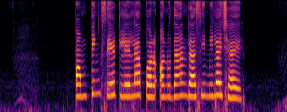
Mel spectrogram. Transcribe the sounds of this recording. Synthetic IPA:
pʌmpiŋɡseʈlelapʌɾʌnud̪anrasimilʌjt͡sʰʌe

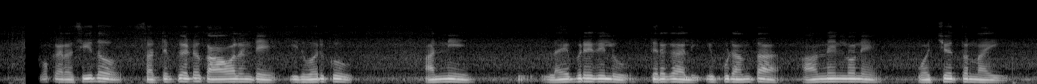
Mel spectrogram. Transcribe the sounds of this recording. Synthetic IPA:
ɔkɐɾɐsiːd̪o̞ːsɐɾʈipʰikeːʈokaːʋaːlɐɳʈe̞ːid̪iʋɐɾɐkuː | ɐ̰nːi | lɐjbɾeɾiːlut̪iɾɐɡaːliʔipːuɽuɐnt̪aː | aːnnɐjnlo̞ːne̞ː | ʋɐt͡ʃːeːt̪unːaːji

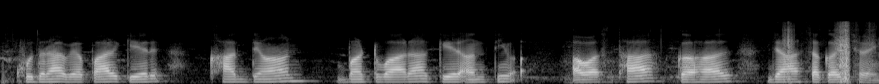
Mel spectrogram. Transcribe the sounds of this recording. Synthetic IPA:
kʰud̪ɾaʋjəpaɾkeɾ | kʰaːd̪jan | bə̃ʈwaɾakeɾə̰̃nt̪im | əʋəst̪ʰakəɦəld͡ʒasəkətt͡ʃʰə

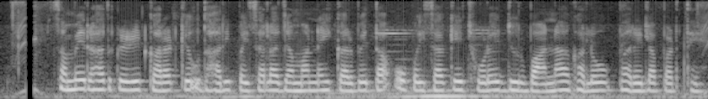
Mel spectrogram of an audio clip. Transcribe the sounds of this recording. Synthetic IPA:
sɐmeɾɐɦət̪kɾeːɖɪʈkaːɾəʈkeʊd̪ʱaːɾipɐɪsalad͡ʒɐmanɐɦĩkɐɾbet̪aʔopɐɪsaket͡ʃʰoːɽed͡ʒʊɾbaːnaɡʱɐlobʱɐɾeːlapɐɽt̪ʰeː

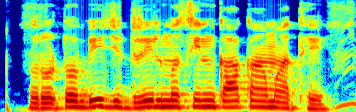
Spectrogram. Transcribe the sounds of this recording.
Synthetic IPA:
ɾoːʈoːbiːd͡ʒɖɾiːlməsiːnkaːkaːmaːt̪ʰeː

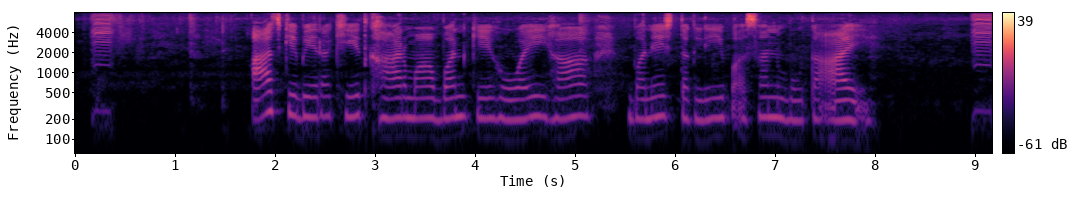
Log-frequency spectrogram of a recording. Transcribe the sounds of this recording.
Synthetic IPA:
ad͡ʒkebeɾakʰet̪kʰaɾmãbənkeɦoəjɦabənet͡ʃt̪əklipʰə̰sənbut̪a̰ʔa̰e

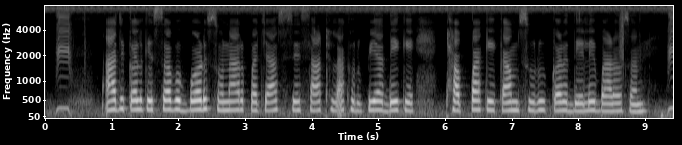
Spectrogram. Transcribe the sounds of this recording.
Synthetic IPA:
ad͡ʒkəlkesəbʱbəɽsonaɾpət͡ʃasːesaʈʰla̰kʰɾupəjad̪eke | ʈʰəpːakekamsuɾukəɾd̪elebaɽəsən

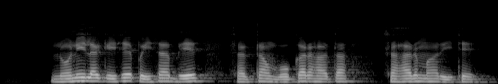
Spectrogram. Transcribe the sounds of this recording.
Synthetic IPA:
nonilakəjsepəjsabʱessəɡ̚t̪ʰãmʋokəɾɦat̪a | səɦəɾmãɾit̪ʰe

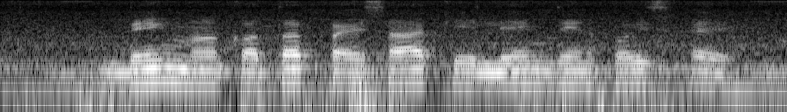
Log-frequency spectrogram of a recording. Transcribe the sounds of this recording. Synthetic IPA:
bẽŋɡmə̃kət̪ək̚pɛːsakelend̪enhojsɦɛː

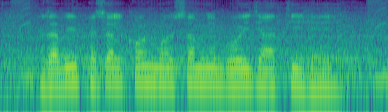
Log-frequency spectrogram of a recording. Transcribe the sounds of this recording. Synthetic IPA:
ɾəbiːbpʰɪsəlkʰoːnmɔːsəmːẽboːid͡ʒaːt̪iɦɛː

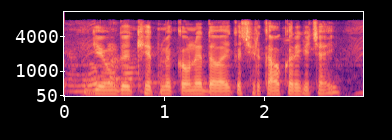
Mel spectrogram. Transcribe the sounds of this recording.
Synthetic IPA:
ɡeõɡekʰːeːt̪mẽkɐːned̪ɐʋaːikat͡ʃʰɪɽkaːʋkɐɾeket͡ʃaːɦi

